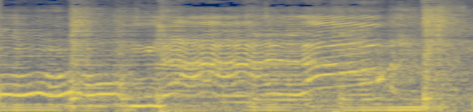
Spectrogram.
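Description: Live blues band playing: a woman's voice holds a long note with a wide vibrato that slides upward near the end, over electric guitar, bass and drums.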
